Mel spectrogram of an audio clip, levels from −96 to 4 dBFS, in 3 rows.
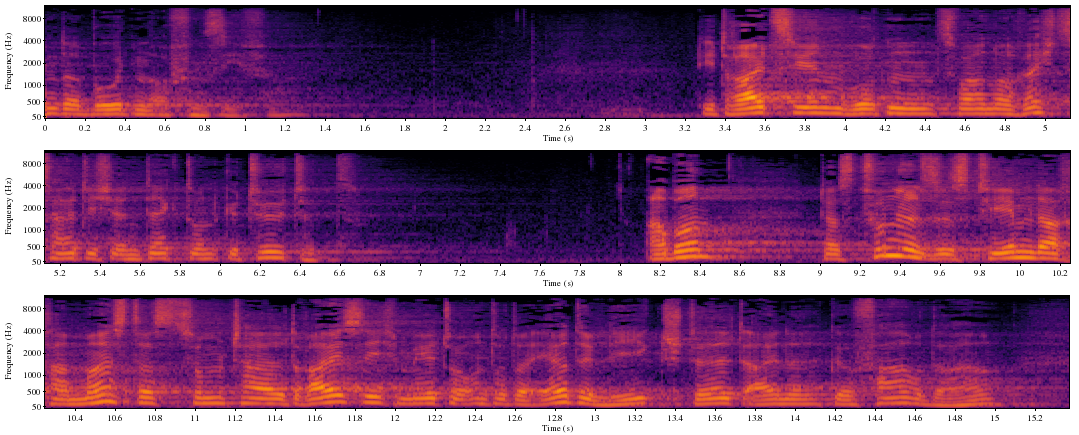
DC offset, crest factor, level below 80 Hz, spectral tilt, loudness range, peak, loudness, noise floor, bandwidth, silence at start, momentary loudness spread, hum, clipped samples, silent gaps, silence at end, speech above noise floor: under 0.1%; 22 dB; -68 dBFS; -5 dB/octave; 7 LU; -6 dBFS; -28 LUFS; -65 dBFS; 11.5 kHz; 0 s; 13 LU; none; under 0.1%; none; 0 s; 38 dB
